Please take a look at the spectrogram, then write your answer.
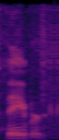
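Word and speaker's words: Weber: I say it is vber because it's a German name and that's how you pronounce vber in German so vber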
